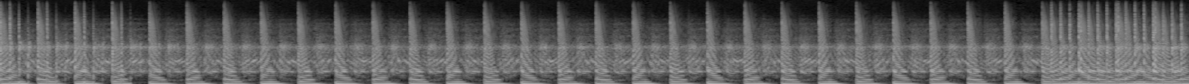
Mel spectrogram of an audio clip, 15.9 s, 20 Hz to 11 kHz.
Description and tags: Nero Loop 22 - 120bpm
120bpm, Percussion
